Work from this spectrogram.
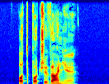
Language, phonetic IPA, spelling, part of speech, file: Polish, [ˌɔtpɔt͡ʃɨˈvãɲɛ], odpoczywanie, noun, Pl-odpoczywanie.ogg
